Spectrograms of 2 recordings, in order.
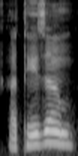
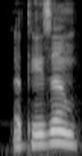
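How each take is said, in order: Both takes have the same delivery.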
